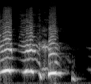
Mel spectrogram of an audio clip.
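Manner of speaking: very high, loud creature yelps like barks. Describing a helmeted being that makes noises instead of speech: imitating barking yelps. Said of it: "it chose to make noises like barks or yelps".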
